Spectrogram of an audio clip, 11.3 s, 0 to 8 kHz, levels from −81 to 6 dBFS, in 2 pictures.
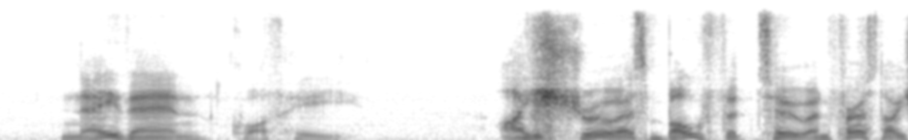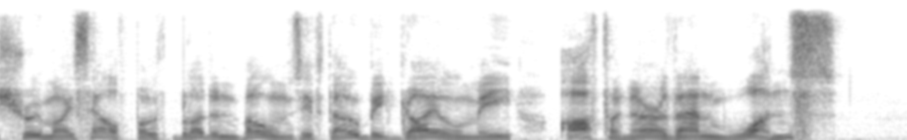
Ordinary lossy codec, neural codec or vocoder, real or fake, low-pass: AAC, 48 kbps; none; real; 7.2 kHz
